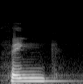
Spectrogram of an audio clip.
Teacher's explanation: dental place of articulation produced with the tip and blade of the tongue against the teeth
